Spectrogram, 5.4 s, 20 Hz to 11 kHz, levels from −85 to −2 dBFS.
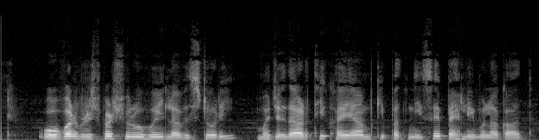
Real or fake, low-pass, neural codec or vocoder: real; 9.9 kHz; none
